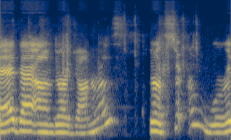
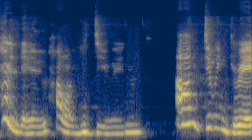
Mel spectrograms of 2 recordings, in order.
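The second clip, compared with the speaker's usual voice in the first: put-on British accent, not quite convincing. Trying a British accent after saying it won't be right: attempted British accent. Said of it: "Try to make me do a British accent".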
